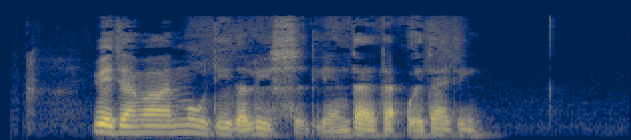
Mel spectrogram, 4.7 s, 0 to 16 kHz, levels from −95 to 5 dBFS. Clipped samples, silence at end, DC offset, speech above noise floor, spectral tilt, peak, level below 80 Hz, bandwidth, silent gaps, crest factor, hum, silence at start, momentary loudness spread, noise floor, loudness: under 0.1%; 1.15 s; under 0.1%; 51 dB; -5.5 dB/octave; -8 dBFS; -64 dBFS; 11 kHz; none; 20 dB; none; 0.7 s; 13 LU; -76 dBFS; -25 LUFS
